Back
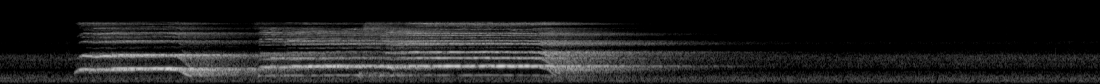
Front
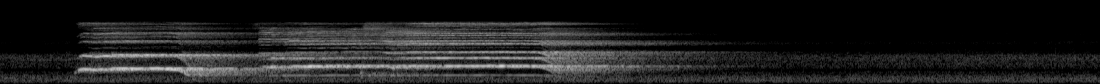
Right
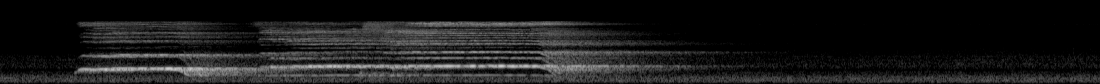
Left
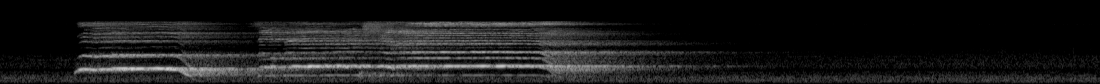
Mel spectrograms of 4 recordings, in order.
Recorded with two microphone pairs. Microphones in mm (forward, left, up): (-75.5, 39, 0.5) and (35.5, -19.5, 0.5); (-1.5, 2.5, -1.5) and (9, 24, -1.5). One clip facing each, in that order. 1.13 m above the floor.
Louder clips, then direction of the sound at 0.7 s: Front 2 dB, left 2 dB; 80° left.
